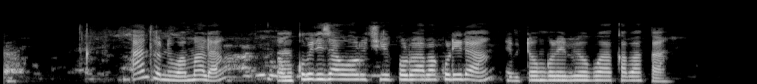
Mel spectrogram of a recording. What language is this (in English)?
Ganda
